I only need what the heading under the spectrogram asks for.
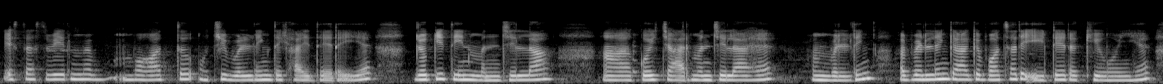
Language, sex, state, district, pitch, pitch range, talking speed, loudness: Hindi, female, Maharashtra, Dhule, 215 Hz, 205-230 Hz, 155 wpm, -16 LUFS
